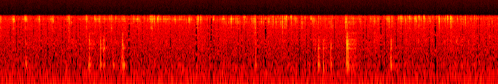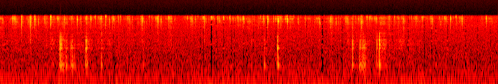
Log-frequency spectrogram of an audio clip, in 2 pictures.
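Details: Somerset garden hedgehog, wild, chatting to himself as he eats at a feeding station: steady patter of wet chewing clicks with occasional stronger crunching bursts, low background hiss throughout.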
